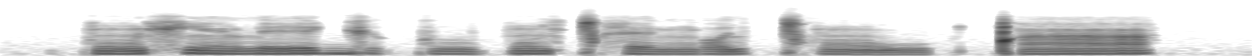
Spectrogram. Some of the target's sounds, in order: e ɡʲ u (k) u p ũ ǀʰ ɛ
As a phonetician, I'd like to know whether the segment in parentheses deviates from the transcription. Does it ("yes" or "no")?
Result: no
